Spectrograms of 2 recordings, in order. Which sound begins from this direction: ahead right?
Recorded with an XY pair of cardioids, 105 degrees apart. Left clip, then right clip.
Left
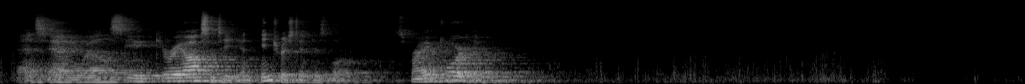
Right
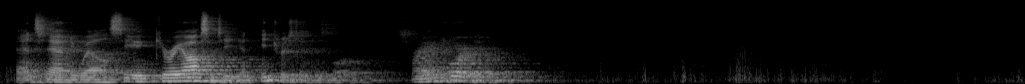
A man speaking, at 0.2 s.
